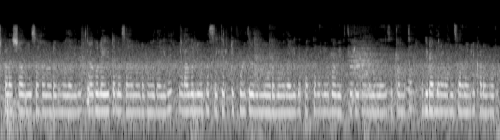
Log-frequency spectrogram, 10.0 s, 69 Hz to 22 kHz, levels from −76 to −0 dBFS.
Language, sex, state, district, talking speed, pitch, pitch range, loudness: Kannada, female, Karnataka, Raichur, 110 wpm, 230 Hz, 225-235 Hz, -16 LUFS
